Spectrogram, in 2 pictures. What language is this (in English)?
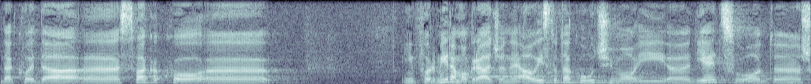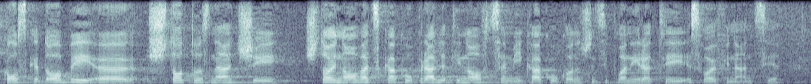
Croatian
